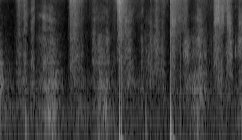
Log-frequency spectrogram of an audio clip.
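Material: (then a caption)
Wood. Long natural fingernails on both hands tap and scratch a flat, solid, light-coloured wooden tabletop. Quiet, bright scratching strokes mix with sharp, short taps at an irregular pace.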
